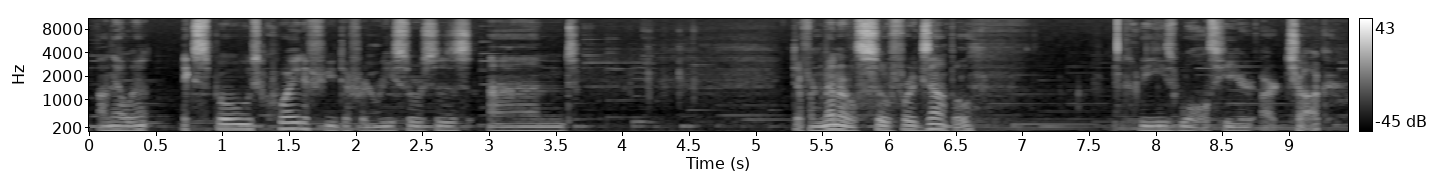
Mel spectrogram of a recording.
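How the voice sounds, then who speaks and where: Over music in the background, a man with a Northern Irish accent speaks at a medium pitch and moderate pace, with ordinary pitch variation. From Northern Ireland. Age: 20s. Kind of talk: casual gameplay livestream commentary. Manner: casual, chatty.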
